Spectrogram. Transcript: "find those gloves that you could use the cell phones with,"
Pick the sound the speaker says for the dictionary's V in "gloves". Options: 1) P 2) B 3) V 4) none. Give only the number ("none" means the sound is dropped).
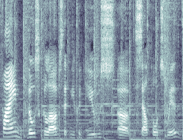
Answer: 3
